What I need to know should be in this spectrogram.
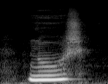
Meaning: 1. knife (tool) 2. knife (weapon)
- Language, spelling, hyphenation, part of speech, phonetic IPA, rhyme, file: Czech, nůž, nůž, noun, [ˈnuːʃ], -uːʃ, Cs-nůž.ogg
